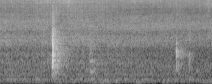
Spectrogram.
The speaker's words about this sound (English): All right, so we're sauteing now. We got our base layer going.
